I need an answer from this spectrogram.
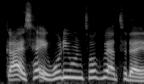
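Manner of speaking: imitated light crowd chat; breezy trainer. Acted breezy turn to seminar audience.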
